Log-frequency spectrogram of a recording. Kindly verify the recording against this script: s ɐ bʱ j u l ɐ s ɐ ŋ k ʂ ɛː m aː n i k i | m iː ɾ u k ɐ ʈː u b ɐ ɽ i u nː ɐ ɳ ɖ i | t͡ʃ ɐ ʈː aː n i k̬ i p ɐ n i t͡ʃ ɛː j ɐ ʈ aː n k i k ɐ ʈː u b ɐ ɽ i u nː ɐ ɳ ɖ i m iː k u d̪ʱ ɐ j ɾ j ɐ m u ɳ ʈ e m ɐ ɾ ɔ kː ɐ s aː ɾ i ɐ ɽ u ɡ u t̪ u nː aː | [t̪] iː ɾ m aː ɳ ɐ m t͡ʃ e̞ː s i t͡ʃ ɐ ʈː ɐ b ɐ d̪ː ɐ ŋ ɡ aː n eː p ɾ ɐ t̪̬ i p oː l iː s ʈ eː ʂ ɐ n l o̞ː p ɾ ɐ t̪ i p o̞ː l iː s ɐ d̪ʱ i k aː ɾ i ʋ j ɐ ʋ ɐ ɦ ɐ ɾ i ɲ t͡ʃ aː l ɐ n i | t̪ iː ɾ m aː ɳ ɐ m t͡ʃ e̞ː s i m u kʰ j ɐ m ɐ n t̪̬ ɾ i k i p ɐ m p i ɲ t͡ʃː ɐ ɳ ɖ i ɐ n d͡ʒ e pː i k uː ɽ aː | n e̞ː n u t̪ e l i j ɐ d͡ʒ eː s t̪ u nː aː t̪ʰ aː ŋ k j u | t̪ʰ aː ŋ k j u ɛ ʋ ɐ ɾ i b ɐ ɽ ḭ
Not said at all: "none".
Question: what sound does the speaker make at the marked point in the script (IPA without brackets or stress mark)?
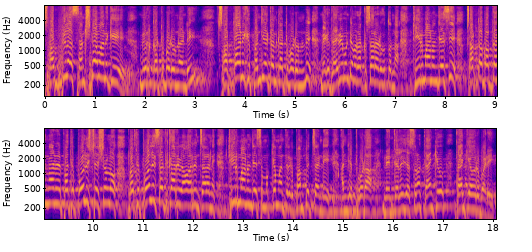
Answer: t̪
